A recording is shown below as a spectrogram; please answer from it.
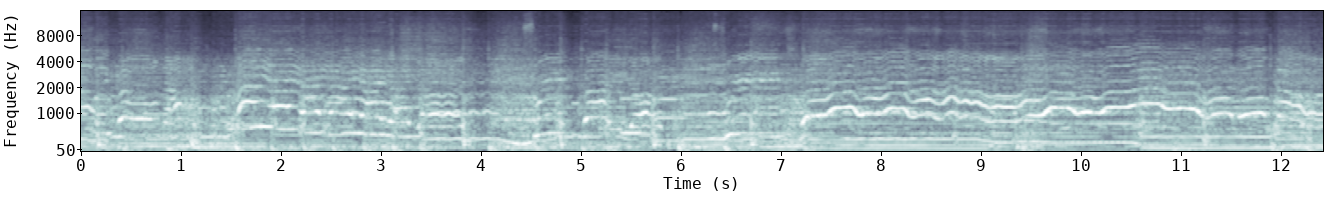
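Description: Live rock band playing a song: a lead singer over two electric guitars, electric bass and drums, the vocal line wavering and sliding in pitch.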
